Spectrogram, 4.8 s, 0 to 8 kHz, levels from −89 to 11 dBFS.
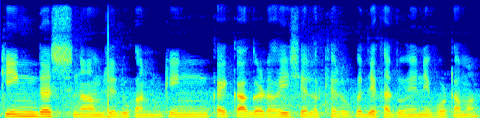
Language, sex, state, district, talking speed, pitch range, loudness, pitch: Gujarati, male, Gujarat, Gandhinagar, 185 wpm, 125-130 Hz, -19 LUFS, 125 Hz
